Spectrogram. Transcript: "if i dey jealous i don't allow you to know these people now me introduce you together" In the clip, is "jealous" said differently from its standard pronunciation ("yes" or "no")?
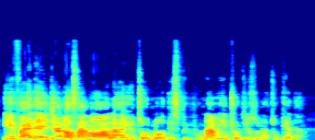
no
